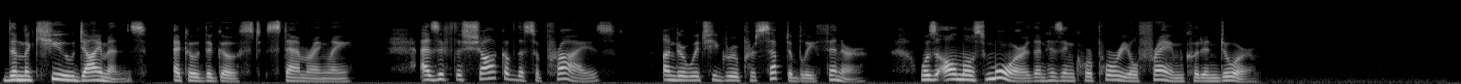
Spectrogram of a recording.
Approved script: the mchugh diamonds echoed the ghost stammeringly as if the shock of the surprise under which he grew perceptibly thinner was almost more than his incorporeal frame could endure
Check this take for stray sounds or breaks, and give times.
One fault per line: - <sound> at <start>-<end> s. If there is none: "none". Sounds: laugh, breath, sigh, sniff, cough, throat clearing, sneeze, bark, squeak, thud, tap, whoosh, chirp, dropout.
none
